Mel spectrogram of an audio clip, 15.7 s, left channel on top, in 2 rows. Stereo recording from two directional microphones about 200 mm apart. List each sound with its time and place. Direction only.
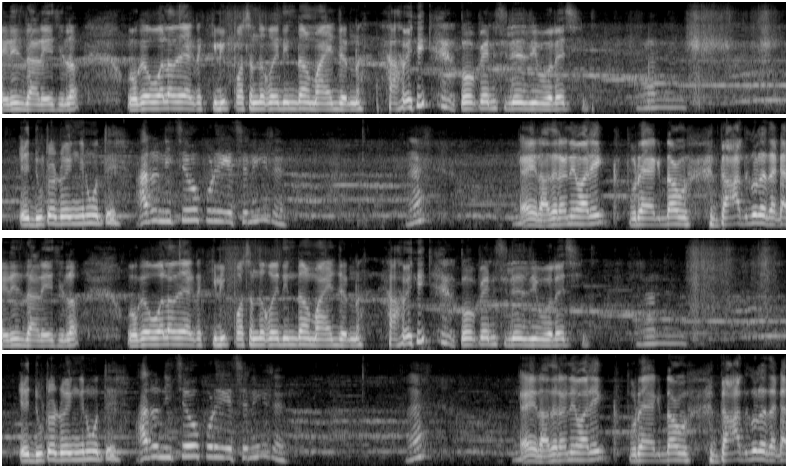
0.0 s a man's voice: 5° right (ahead or behind)
7.9 s a man's voice: 15° right (ahead or behind)
9.2 s speech: 60° right (ahead or behind)
13.0 s speech: 5° right (ahead or behind)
